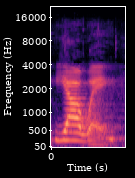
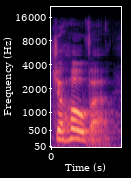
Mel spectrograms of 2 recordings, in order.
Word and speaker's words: Yahweh: to the deity by the divine name Yahweh, formerly mispronounced Jehovah, and the other version of the story would refer to the deity simply as God.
